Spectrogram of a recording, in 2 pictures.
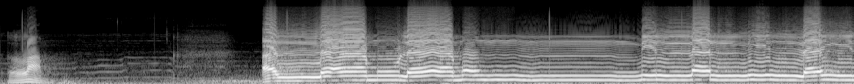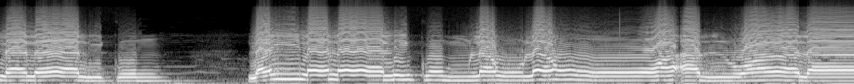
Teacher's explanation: makhraj huruf lam yaitu keluar dengan menggerakkan semua lidah dan ujung lidah bertemu dengan ujung langit-langit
